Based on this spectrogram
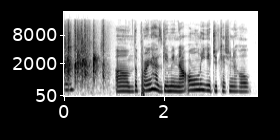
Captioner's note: applause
